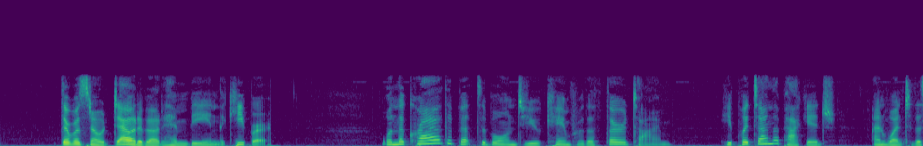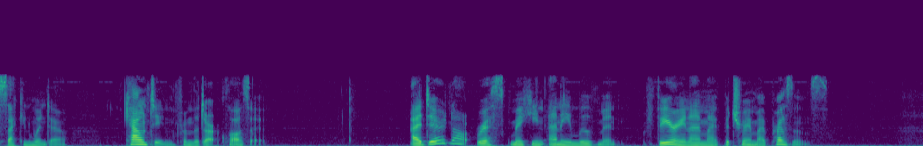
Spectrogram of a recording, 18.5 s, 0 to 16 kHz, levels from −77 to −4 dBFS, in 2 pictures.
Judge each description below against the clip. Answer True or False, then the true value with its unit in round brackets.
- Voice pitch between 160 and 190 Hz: True (185 Hz)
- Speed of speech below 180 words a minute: True (170 wpm)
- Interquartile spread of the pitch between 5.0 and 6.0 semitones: True (5.6 semitones)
